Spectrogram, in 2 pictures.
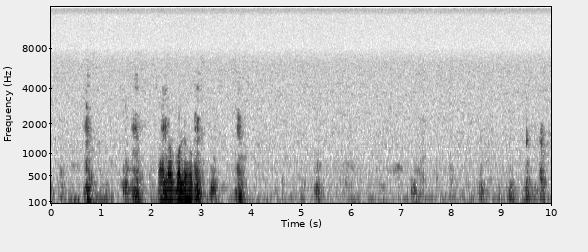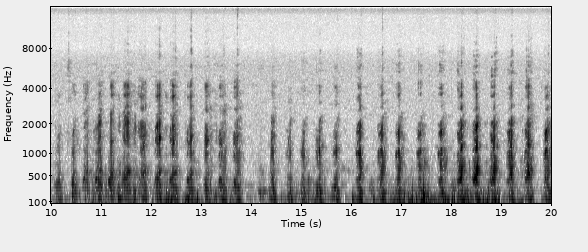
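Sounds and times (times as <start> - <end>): pig grunting: 0.6 - 3.9, 5.2 - 5.5, 8.5 - 20.0.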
